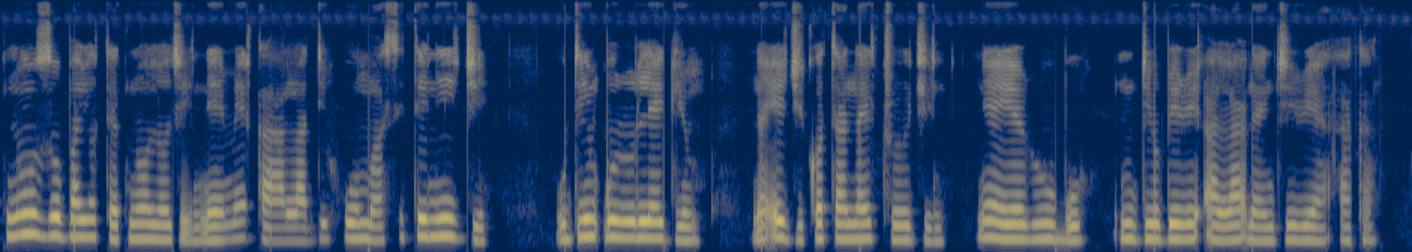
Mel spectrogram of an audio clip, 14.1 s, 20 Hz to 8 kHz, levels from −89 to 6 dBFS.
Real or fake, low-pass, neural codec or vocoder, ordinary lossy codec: real; none; none; none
